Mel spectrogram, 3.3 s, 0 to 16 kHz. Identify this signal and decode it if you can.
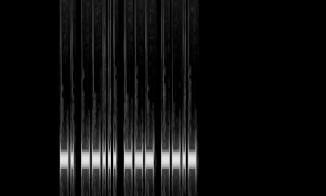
Morse code, heard as a keyed tone, about 56 wpm, 700 Hz. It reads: N7OQ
